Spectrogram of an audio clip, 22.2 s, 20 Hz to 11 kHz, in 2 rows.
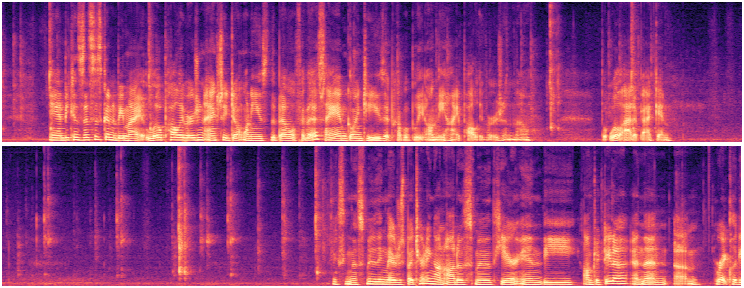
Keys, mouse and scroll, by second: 8.2 Tab, 13.7 Tab.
